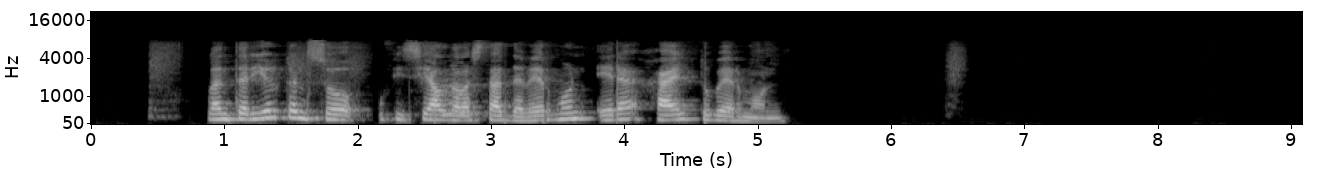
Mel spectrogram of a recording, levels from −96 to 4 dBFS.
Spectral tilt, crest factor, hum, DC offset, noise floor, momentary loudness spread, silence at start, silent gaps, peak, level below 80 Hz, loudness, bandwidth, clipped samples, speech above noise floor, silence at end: -6 dB/octave; 20 dB; none; under 0.1%; under -90 dBFS; 12 LU; 0.45 s; 0.82-0.86 s, 5.34-6.08 s, 6.32-6.38 s; -12 dBFS; -68 dBFS; -29 LUFS; 7.8 kHz; under 0.1%; over 62 dB; 2.6 s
